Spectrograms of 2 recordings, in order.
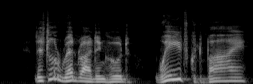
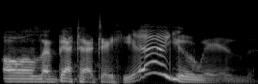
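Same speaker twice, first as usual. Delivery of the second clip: sly wolf. Acted. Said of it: "replied the wolf".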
